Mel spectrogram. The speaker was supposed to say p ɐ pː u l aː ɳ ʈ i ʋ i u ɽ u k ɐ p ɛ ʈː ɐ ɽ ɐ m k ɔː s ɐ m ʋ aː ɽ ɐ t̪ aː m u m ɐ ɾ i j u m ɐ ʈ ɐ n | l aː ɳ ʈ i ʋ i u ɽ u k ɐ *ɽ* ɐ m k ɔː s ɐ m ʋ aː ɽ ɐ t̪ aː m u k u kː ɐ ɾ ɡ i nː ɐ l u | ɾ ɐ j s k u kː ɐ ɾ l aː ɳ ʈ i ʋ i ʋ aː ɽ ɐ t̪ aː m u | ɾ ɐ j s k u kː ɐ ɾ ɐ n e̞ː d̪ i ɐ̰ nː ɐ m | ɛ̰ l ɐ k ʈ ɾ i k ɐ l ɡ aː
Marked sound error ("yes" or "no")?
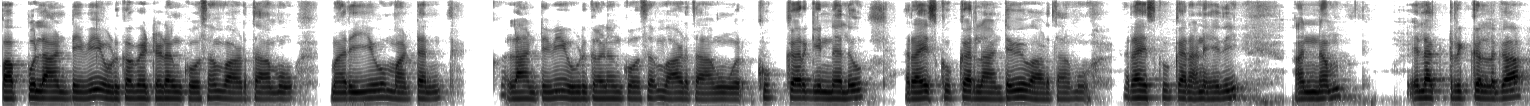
no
